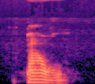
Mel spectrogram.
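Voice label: "bowel", British English; pronunciations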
